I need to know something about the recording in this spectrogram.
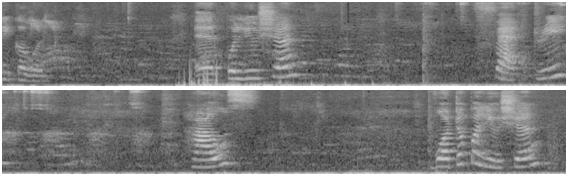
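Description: A young girl speaks close by, explaining calmly.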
